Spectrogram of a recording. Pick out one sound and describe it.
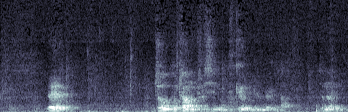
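An elderly man speaks formally into a microphone, heard through a loudspeaker in a large room.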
